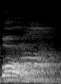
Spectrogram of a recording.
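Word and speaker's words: bomb: বি ও এন বি বম বম ঠিক আছে কেউ লাস্টে বি এর উচ্চারণ করবে না বম ঠিক আছে সেইম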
